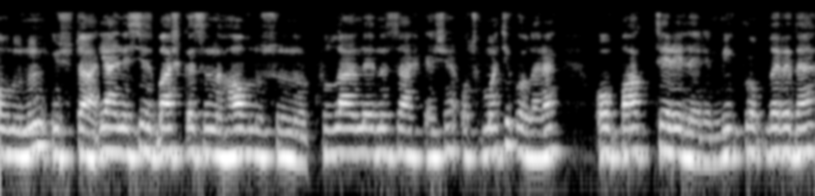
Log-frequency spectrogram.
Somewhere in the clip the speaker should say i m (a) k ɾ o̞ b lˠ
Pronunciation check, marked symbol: incorrect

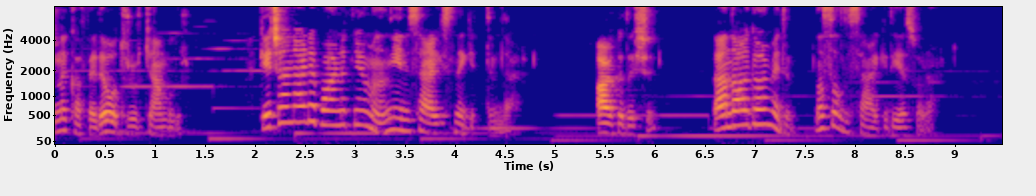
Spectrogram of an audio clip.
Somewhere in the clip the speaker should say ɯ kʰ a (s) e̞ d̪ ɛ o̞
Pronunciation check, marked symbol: incorrect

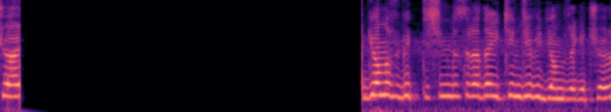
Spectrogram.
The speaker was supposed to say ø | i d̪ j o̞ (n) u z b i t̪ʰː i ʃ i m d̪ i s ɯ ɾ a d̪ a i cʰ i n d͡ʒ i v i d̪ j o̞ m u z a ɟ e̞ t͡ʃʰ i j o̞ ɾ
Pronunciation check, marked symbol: incorrect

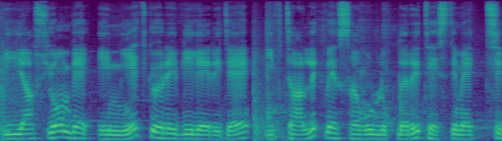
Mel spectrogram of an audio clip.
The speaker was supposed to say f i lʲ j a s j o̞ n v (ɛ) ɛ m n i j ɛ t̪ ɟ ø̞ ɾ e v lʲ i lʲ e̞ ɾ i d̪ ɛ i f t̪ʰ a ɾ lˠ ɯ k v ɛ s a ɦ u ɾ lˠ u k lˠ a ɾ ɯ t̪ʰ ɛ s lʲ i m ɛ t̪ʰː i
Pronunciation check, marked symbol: correct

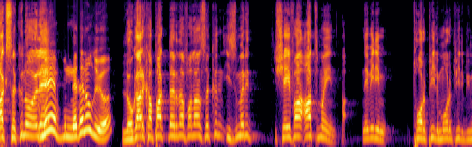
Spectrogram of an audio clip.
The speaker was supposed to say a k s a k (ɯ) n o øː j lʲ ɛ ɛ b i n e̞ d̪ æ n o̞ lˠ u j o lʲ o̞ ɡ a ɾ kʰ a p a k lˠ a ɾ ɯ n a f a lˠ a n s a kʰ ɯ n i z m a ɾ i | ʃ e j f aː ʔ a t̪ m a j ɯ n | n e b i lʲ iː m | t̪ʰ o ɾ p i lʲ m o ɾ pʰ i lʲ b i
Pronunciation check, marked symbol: correct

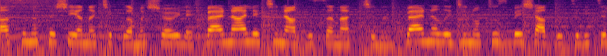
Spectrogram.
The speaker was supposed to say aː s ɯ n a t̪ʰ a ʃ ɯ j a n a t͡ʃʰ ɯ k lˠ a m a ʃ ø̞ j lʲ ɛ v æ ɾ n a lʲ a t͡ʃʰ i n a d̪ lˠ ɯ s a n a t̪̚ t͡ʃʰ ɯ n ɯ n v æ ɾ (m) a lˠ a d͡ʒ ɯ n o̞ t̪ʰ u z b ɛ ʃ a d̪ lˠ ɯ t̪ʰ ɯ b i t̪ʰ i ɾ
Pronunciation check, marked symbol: incorrect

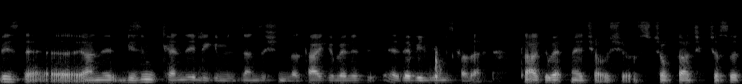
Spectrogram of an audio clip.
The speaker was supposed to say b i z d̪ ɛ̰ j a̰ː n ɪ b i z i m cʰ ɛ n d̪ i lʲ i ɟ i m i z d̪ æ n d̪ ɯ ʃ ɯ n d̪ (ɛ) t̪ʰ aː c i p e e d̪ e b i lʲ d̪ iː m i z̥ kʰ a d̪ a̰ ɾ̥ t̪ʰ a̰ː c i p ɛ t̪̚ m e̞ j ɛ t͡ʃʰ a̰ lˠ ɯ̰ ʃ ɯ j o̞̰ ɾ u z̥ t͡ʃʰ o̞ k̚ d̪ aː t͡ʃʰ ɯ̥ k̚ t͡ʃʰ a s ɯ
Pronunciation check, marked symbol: incorrect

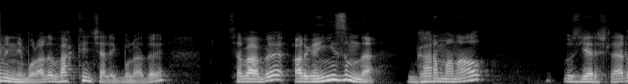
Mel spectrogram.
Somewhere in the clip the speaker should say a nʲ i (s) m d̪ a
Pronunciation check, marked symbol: incorrect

